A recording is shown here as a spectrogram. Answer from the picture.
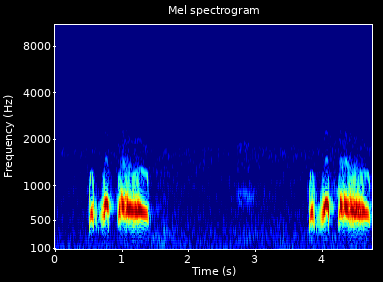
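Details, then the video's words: Decoy spotted dove repeating its Thúc Lợi Cốt call twice, about three seconds apart. Each phrase has two quick notes and a long burred coo, with silence between. "Chim Cu Mồi/ Thúc Lợi Cốt"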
